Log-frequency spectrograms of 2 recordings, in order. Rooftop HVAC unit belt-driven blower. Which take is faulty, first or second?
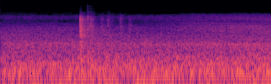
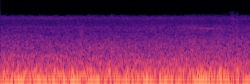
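second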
